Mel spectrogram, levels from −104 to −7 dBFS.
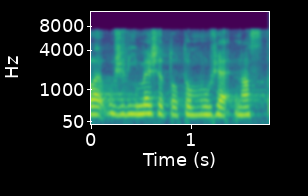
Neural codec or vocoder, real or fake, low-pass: none; real; 7.2 kHz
